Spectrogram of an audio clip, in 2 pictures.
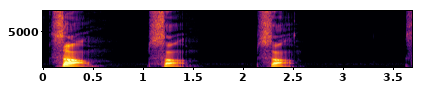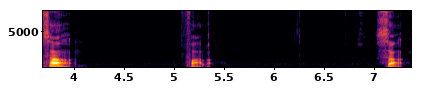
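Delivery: each "Some" dropped alone after a long pause; slow emphatic pauses. Real, not acted. Man correcting his claim with drawn-out pauses on "Some". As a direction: let "Some" hang, then "follow".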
